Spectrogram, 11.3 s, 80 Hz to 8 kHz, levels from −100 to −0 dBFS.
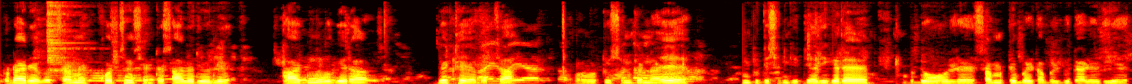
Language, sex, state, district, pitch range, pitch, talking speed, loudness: Rajasthani, male, Rajasthan, Nagaur, 125-145 Hz, 135 Hz, 100 wpm, -17 LUFS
